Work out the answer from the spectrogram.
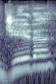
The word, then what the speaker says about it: jeera: Am I saying it right, jeera?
